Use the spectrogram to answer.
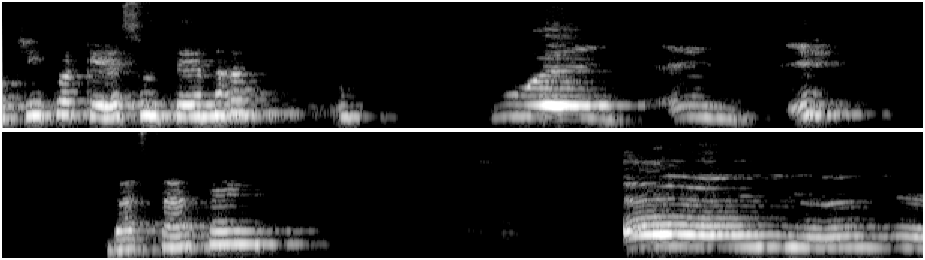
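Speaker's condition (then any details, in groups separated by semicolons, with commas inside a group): Cerebral palsy; since birth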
